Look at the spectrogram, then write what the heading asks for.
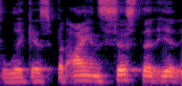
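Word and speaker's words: Lhykis: He also sends I know it's I know it's supposed to be pronounced Licus, but I insist that it is Licky.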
